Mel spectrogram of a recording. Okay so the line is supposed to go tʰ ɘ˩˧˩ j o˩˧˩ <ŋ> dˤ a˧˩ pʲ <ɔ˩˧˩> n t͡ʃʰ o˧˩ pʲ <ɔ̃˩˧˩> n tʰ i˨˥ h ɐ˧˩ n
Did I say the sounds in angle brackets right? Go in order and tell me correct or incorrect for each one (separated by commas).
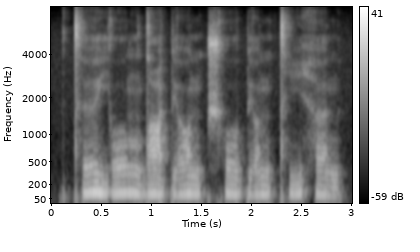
correct, correct, incorrect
